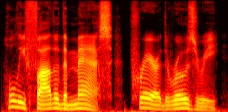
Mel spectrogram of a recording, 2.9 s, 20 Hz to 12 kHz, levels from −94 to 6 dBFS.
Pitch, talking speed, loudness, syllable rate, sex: 120 Hz, 125 wpm, -20 LUFS, 4.5 syllables/s, male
